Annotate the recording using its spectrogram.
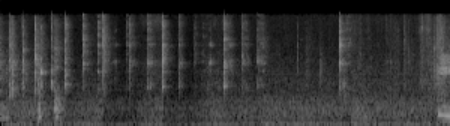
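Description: A quick run of light clinks and taps of a small ceramic bowl knocking against a stainless steel mixing bowl as beaten egg is emptied into ground beef. The taps are thick at first, then thin out, with one more clink later on.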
